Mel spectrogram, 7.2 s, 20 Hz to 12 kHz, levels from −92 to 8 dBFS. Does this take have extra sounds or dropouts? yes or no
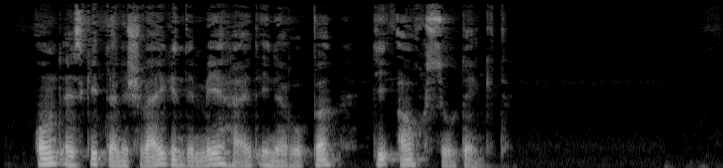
no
